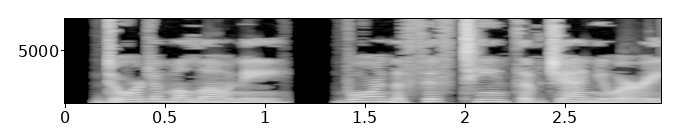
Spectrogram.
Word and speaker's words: Giorgia Meloni: Georgia Maloney Italian pronunciation dorda Maloney born the 15th of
